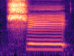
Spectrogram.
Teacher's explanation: 혀와 입천장 사이에 공간이 생기죠. 바람이 들락날락합니다.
